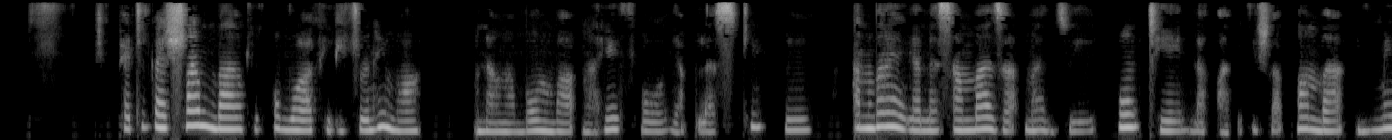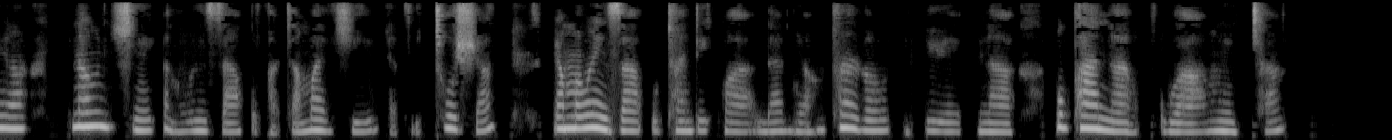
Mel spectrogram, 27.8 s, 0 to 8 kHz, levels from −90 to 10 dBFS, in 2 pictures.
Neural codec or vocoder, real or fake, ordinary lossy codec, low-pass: codec, 24 kHz, 0.9 kbps, WavTokenizer, small release; fake; MP3, 32 kbps; 7.2 kHz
